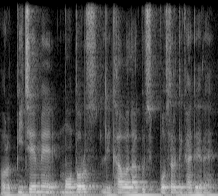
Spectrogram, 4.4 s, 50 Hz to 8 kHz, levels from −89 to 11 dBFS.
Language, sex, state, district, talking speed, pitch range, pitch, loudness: Hindi, male, Arunachal Pradesh, Papum Pare, 165 wpm, 105-110 Hz, 105 Hz, -15 LUFS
